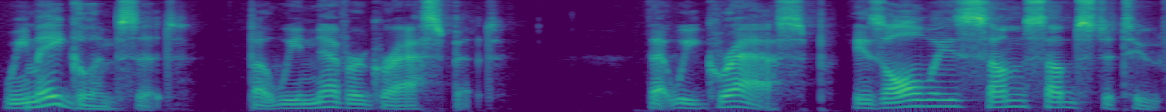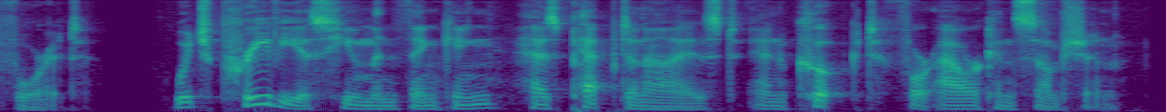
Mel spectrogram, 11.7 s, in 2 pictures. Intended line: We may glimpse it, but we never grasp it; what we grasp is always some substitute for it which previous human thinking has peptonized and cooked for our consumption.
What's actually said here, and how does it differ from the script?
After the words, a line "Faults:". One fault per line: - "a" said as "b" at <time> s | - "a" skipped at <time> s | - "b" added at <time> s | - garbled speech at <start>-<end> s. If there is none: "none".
We may glimpse it, but we never grasp it; that we grasp is always some substitute for it which previous human thinking has peptonized and cooked for our consumption.
Faults:
- "what" said as "that" at 3.3 s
